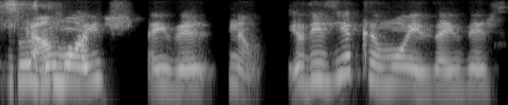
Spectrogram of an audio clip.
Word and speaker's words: Camões: Camões, em vez. Não, eu dizia Camões em vez de É, Camões. mas aí tem de ser corrigido. Pronto. A sílaba tónica está no fim, não é?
